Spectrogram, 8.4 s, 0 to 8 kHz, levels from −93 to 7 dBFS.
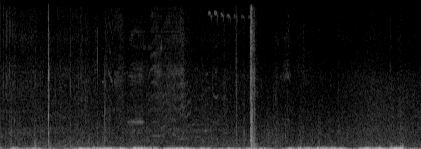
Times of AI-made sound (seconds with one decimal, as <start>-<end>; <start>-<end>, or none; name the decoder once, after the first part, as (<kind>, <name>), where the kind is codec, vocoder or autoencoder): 2.7-3.6 (vocoder, Vocos)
